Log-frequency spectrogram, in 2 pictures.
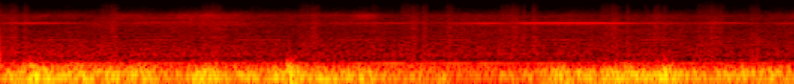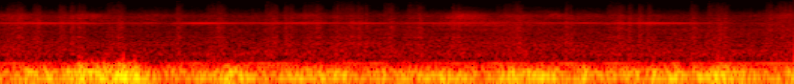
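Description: A distant rocket engine rumbles deeply and steadily.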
